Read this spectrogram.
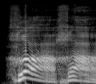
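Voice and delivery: mocking laughter. A narrator's reading. Soldiers laughing at Fishlegs.

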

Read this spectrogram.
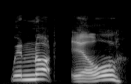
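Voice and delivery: high, loud protesting cry. A narrator's reading. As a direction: shout the denial back. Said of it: "Klaus cried".

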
